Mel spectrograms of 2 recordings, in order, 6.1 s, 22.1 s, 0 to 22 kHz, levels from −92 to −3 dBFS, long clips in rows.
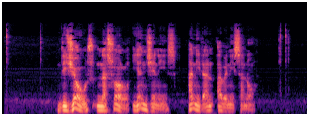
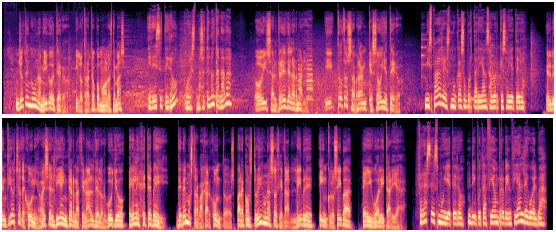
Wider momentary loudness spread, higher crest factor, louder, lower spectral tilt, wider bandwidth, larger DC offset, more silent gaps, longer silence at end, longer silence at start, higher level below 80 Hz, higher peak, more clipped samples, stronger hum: first, 11 LU vs 7 LU; first, 22 dB vs 12 dB; second, -22 LUFS vs -12 LUFS; second, -3.5 dB/octave vs -5 dB/octave; second, 11 kHz vs 20 kHz; neither; second, none vs 19.13-19.23 s; first, 1.1 s vs 0.15 s; about the same, 0.05 s vs 0.05 s; second, -48 dBFS vs -38 dBFS; about the same, -2 dBFS vs 0 dBFS; neither; neither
